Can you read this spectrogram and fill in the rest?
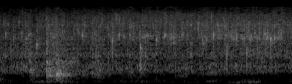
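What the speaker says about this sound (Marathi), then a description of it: "इथे तेलामध्ये छानपैकी आपल्याला फ्राय करून घ्यायचं आहे." Mixed vegetables fry in hot oil for a veg biryani, giving a dense, steady sizzle with occasional light stirring, close and continuous.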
